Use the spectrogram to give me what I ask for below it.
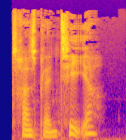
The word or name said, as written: transplantere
